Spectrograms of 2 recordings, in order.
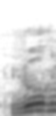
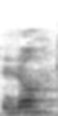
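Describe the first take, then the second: First: The vowel sounds like oo. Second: The vowel sounds like oh. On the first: The speaker calls it wrong. "रूह नहीं कह देना" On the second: The speaker calls it right. "रोह कहना है"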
